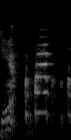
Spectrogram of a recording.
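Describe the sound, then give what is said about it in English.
A person imitates a clucking chicken in a few short, squawky vocal bursts with a harmonic, nasal tone, ending in a sudden loud burst. “Chicken out. I didn't do chicken out”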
